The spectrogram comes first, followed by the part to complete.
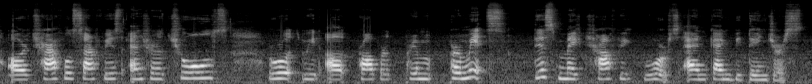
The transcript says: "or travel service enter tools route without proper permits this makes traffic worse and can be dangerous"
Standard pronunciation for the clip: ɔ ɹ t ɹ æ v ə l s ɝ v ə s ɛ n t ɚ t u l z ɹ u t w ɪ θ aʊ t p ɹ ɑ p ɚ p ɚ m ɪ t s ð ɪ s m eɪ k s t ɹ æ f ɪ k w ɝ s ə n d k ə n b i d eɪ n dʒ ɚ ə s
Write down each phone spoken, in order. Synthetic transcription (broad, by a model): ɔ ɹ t ɹ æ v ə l s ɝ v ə s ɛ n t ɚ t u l s ɹ u t w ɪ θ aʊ t p ɹ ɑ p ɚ p ɚ m ɪ t s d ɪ s m eɪ k t ɹ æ f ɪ k w ɝ s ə n k ə n b i d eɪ n dʒ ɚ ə s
